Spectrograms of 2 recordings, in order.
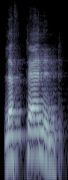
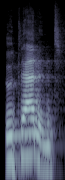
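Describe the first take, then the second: First: It is said in a British accent. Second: It is said in an American accent. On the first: "British English में इसे बोला जाता है लेफ्टेनेंट" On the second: "American"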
